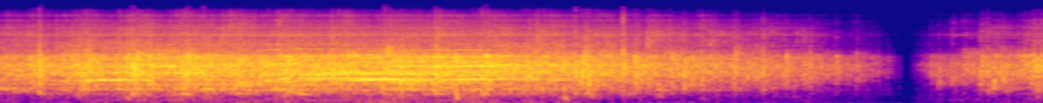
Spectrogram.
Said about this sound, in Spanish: por favor, un aplauso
